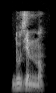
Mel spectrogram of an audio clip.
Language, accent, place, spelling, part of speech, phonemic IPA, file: French, France, Lyon, douzièmement, adverb, /du.zjɛm.mɑ̃/, LL-Q150 (fra)-douzièmement.wav
- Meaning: twelfthly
